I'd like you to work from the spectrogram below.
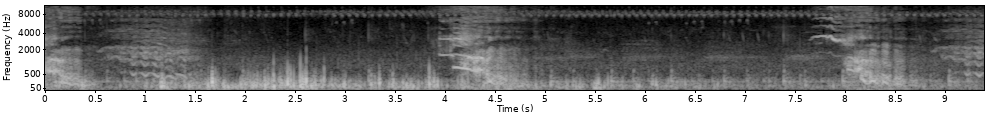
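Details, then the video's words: Horses in a fight: two shrill, descending whinnies about four seconds apart over heavy trampling, hoof thuds and scuffling, with a steady high hiss in the background. "Horse VS Horse Wild Fight"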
